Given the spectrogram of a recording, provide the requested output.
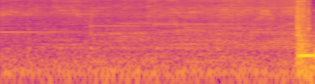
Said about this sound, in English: You see here, this is the machine that cuts the mirror. He buys these giant sheets of reflective glass, and he slices them into little pieces.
